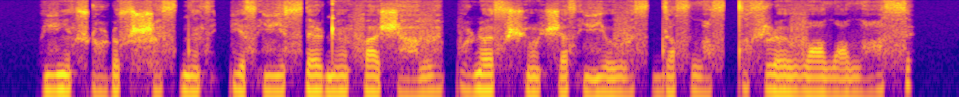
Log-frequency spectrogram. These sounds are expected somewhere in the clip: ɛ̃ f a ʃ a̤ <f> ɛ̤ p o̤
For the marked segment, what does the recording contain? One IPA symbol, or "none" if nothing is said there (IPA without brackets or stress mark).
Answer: v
